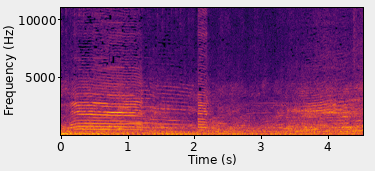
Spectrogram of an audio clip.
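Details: Garut sheep ewes at the Andir sheep and goat market in Garut, 5/4/2021: a loud wavering bleat with a shaky tremolo for about a second, then a short second bleat, over constant crowd talk and low engine rumble.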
